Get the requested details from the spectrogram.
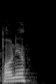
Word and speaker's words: Ponyo: While Ponyo is, am I saying that right, Ponyo? – Yep.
